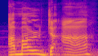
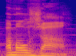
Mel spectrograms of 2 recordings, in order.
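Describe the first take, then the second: First: A glottal stop breaks the final vowel. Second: The final vowel runs on with no break. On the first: "I'm trying to actually like pronounce the freaking like apostrophe in there" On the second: "he's just like"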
